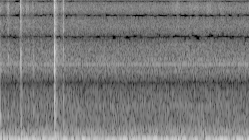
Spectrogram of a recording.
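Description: A few computer keyboard key clicks as a web address is typed, over a steady low rumble.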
